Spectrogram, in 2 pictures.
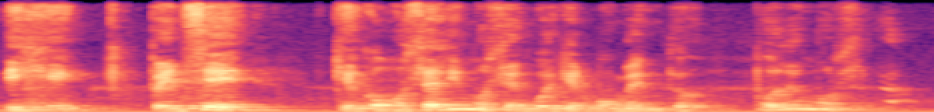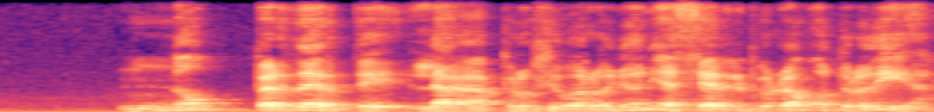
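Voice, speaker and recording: A high-pitched man at a fairly slow pace, with ordinary pitch variation and audible room echo. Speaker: radio co-host. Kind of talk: casual chat. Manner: halting.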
